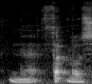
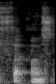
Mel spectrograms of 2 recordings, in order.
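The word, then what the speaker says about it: Thutmose: of Egyptian history I speak of thos III thos is spelled t h u t m o s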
